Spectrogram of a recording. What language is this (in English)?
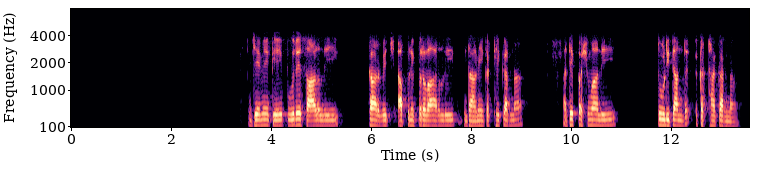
Punjabi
